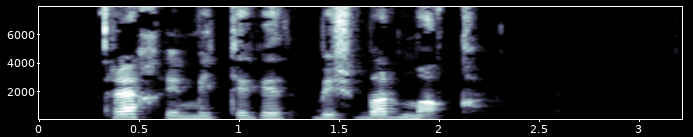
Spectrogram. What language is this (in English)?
Bashkir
